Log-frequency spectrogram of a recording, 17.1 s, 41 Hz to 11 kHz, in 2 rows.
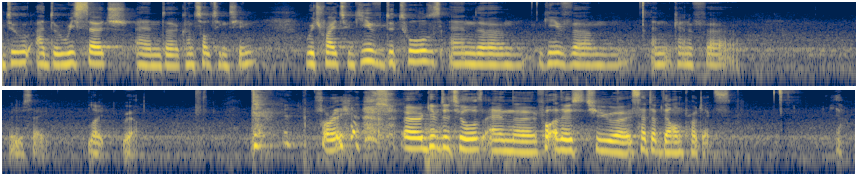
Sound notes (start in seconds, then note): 11.8 laughs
